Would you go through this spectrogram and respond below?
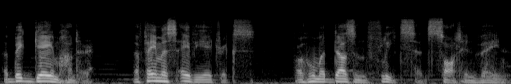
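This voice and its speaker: Man playing haunted military survivor narrating a radio adventure, low, intense and defiant, faint score underneath. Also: expressive, soft background music, close to an everyday voice. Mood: grave, haunted. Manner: intense, grave, dramatic pauses. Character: haunted, defiant escaped captive lieutenant telling his ordeal. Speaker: narrator and protagonist. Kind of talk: dramatic first-person radio narration, 1940s-50s.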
